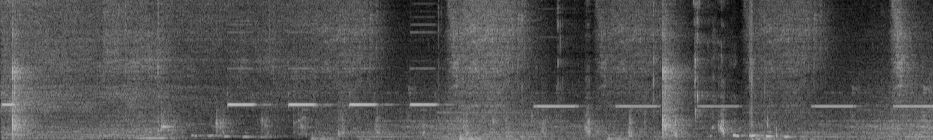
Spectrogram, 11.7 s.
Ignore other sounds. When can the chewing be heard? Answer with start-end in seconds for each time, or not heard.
1.9-9.8.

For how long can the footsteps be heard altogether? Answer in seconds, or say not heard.
not heard.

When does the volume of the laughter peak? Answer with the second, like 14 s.
9 s.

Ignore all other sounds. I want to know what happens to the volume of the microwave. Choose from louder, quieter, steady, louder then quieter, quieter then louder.
louder then quieter.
